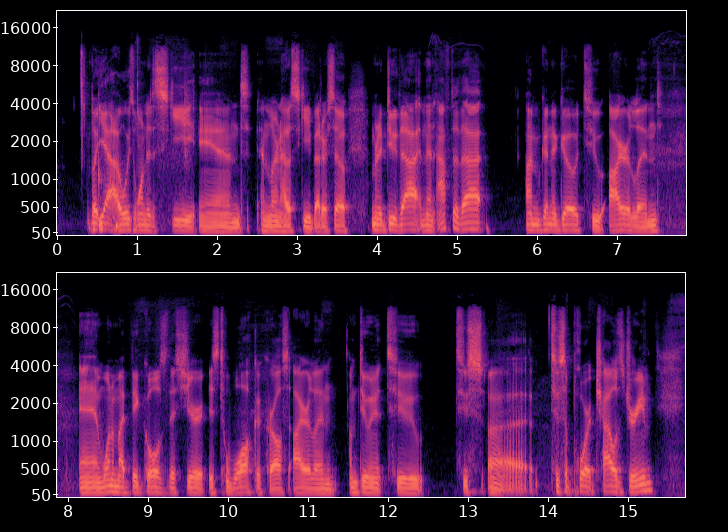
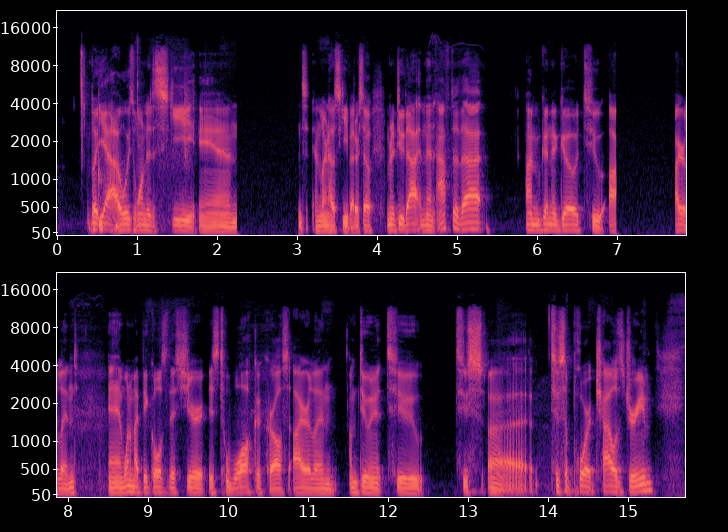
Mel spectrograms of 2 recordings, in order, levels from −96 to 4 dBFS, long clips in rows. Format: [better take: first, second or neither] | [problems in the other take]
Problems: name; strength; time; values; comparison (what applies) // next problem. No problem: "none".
first | audio freezing; at 2 s for 1 s and at 7 s for 1 s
